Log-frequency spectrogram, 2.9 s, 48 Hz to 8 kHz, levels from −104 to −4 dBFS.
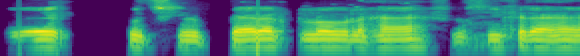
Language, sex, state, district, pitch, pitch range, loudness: Hindi, male, Bihar, Saharsa, 110 Hz, 110-115 Hz, -17 LUFS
